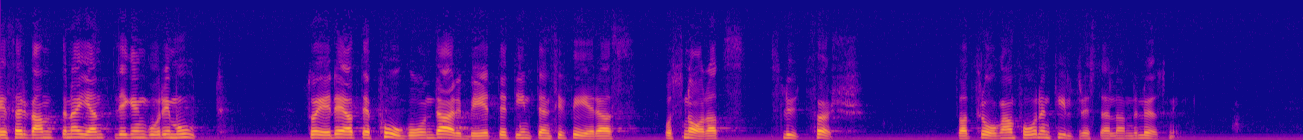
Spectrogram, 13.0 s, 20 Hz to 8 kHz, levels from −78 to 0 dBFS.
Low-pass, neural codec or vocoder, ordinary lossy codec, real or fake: none; none; none; real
